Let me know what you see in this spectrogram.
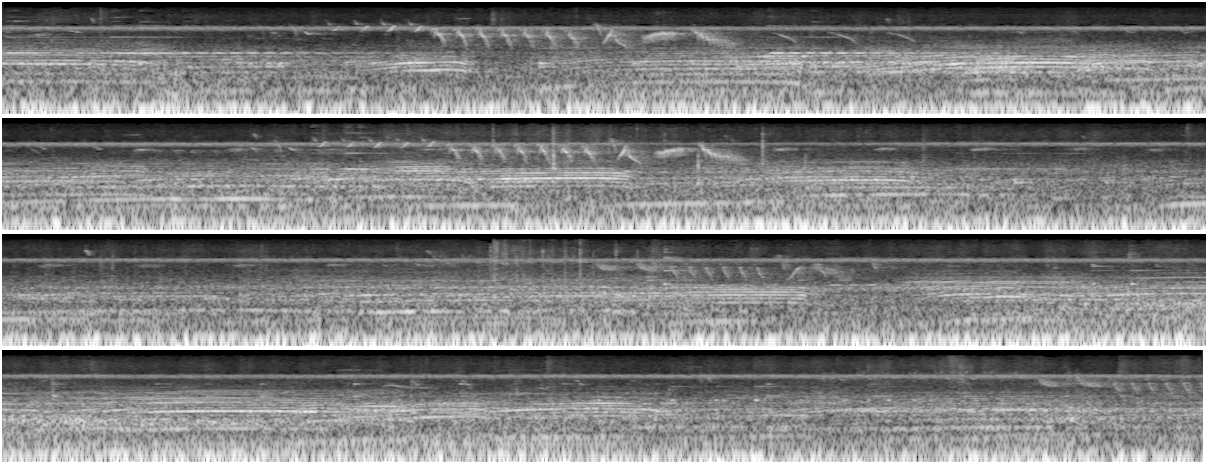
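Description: A herd of cattle mooing, many calls overlapping without a break.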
